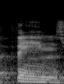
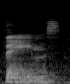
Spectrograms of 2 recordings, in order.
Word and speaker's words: Thames: It looks like Thames, like the Thames River. It's not pronounced Thames, okay? It's pronounced the Thames, okay?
